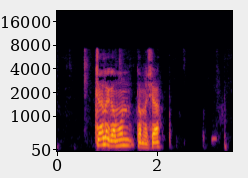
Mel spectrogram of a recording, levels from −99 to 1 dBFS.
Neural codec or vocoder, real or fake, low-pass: none; real; 7.2 kHz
